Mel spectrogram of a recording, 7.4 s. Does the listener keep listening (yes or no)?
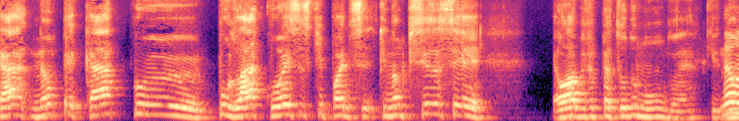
no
